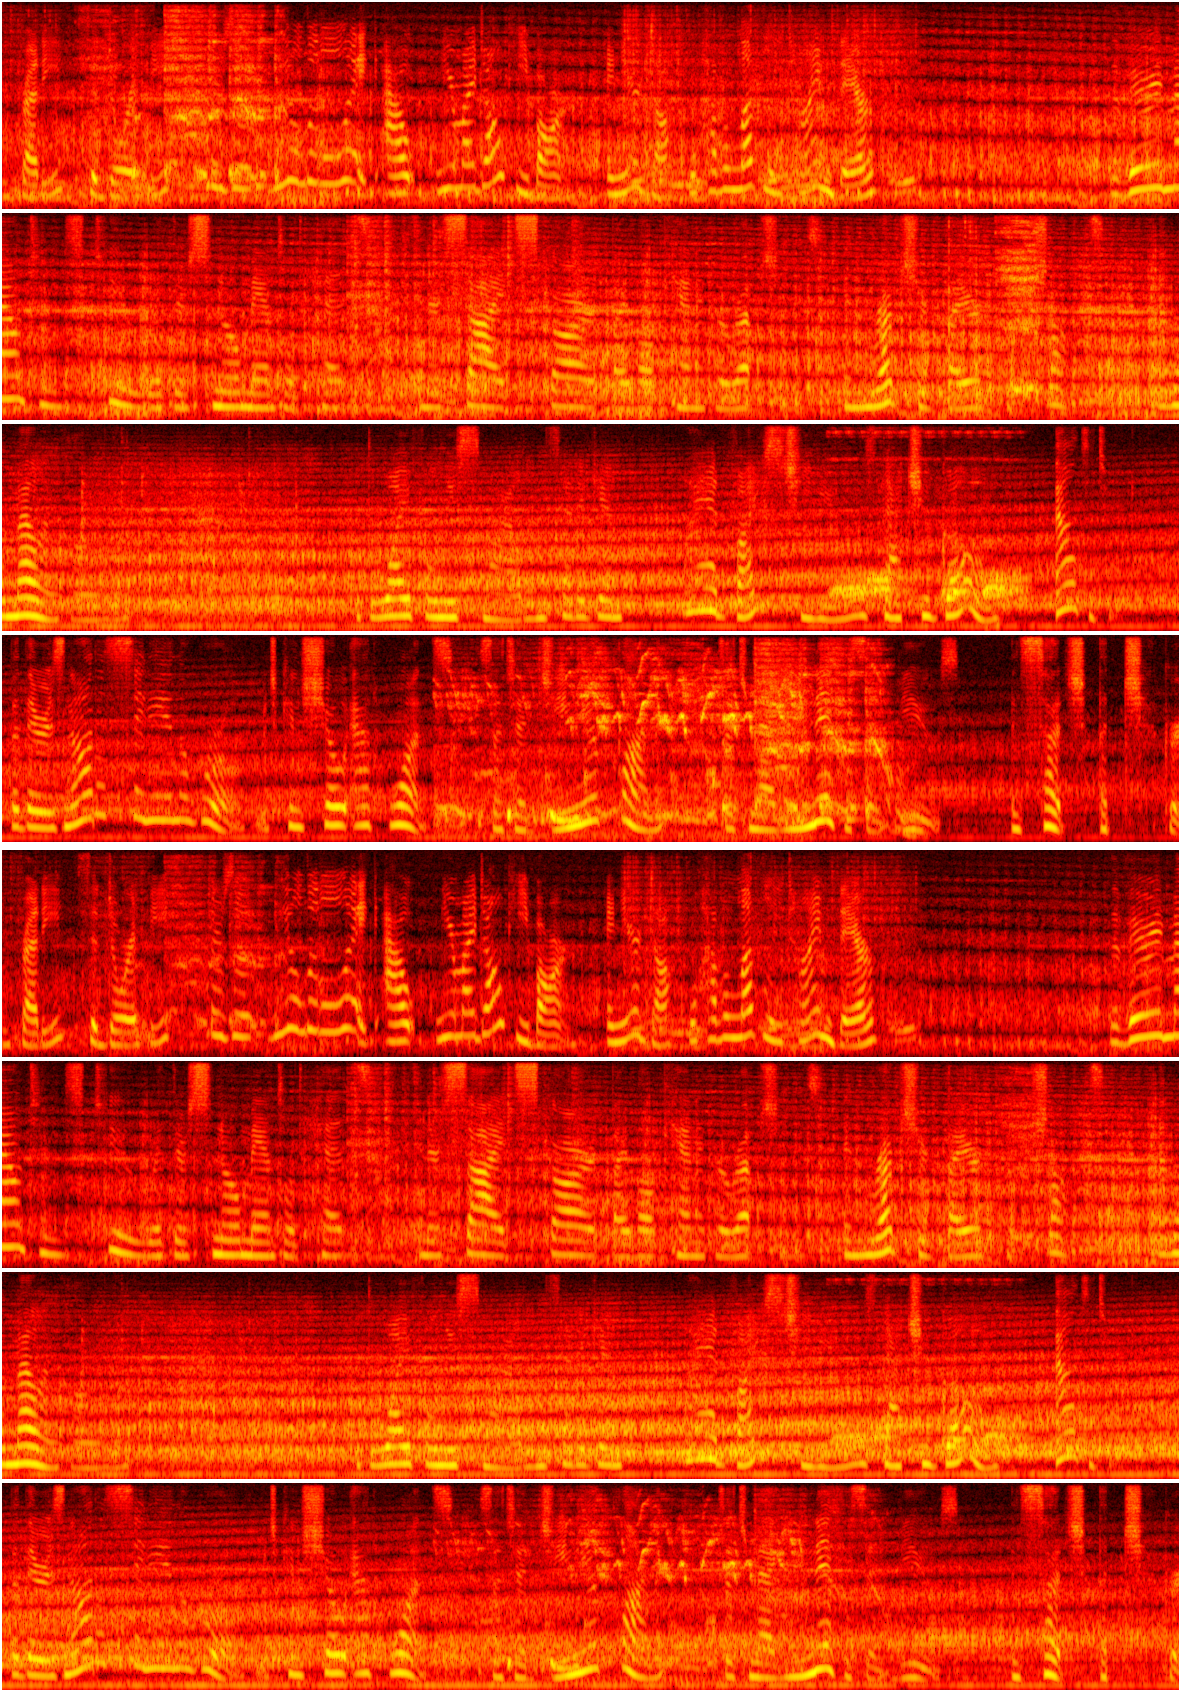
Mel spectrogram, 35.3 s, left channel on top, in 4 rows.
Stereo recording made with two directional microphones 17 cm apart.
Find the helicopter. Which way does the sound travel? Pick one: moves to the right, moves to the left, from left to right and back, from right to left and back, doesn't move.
moves to the right.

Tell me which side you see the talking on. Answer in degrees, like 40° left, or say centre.
centre.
